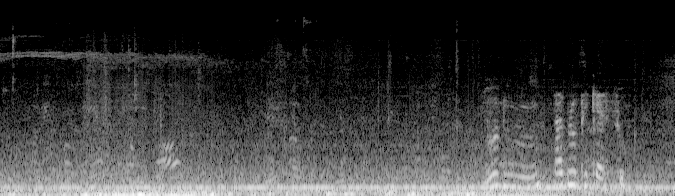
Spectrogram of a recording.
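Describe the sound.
Busy street ambience at the Pablo Picasso bus station beside the metro station in Bobigny, Seine-Saint-Denis, France: a steady low engine drone and passing traffic rumble fill the scene, with voices and brief higher tonal sounds rising near the end.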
